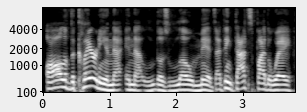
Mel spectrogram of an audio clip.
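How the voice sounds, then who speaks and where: A man reviewing headphones in a loose, rambling chat. He swears freely, restarts his sentences and hums out bits of music to make his point. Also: a little fast. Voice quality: fairly high voice. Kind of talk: casual gear review chat.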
